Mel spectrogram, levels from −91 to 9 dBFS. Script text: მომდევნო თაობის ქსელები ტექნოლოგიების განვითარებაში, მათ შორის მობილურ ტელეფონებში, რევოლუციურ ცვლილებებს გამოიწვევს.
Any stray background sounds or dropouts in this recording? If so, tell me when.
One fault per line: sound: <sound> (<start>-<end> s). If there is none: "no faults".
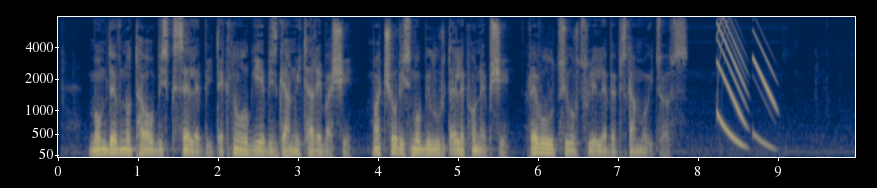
sound: chirp (8.2-9.0 s)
